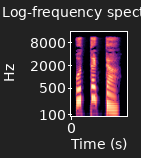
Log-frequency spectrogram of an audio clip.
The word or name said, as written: ಒತ್ತಡೆ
